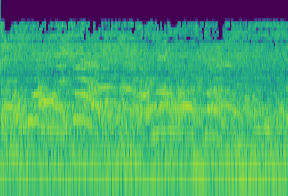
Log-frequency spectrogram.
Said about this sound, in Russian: На улице разъяренная толпа.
